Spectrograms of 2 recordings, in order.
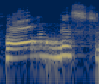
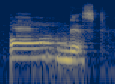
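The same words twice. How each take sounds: First: हॉनेस्ट said with a clear breathy h at the start; wrong pronunciation with h. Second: ऑनेस्ट opening straight on the vowel, no h at all; silent h. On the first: Teacher showing students the wrong way, हॉनेस्ट with the h sounded. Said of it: "हम हॉनेस्ट नहीं बोलते". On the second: Teacher giving students the correct form, ऑनेस्ट with no h. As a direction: say ऑनेस्ट with the h dropped. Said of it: "हम बोलते हैं ऑनेस्ट". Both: Shown as a demonstration.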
